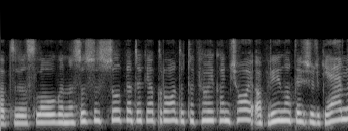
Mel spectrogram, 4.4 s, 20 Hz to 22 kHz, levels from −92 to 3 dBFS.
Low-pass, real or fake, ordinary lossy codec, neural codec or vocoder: 7.2 kHz; fake; AAC, 48 kbps; codec, 24 kHz, 1 kbps, SNAC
